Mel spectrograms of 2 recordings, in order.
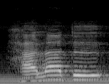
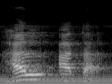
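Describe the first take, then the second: First: The l links straight into the vowel, no stop. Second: The l closes and a glottal stop starts ata. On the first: "hamzahnya dihilangkan, harokat a dipindahkan" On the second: "lamnya sukun"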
